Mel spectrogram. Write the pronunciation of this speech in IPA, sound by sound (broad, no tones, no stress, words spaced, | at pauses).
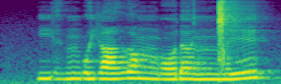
jɛ̤ŋoje ðˤoŋɔ ɾɐ ŋ͡ǀe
